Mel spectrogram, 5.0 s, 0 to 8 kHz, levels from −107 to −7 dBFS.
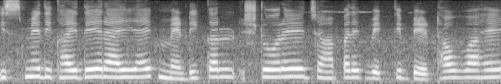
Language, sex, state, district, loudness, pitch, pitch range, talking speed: Hindi, female, Chhattisgarh, Bilaspur, -13 LUFS, 250 Hz, 235-265 Hz, 205 wpm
